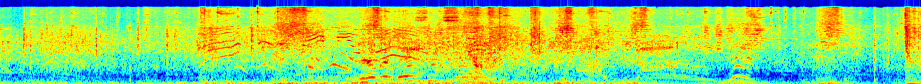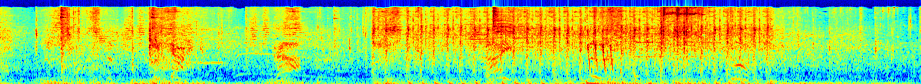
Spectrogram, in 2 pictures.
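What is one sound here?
Gunfire and magic blasts crackle and boom in a fast fight.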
